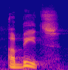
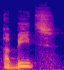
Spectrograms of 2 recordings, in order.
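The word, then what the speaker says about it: apizza: moderns and Sally's and it's not pizza it's a beats a and if you look at the sign it's a pizza and they pronounce it a beats oh huh and these old now is Italians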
